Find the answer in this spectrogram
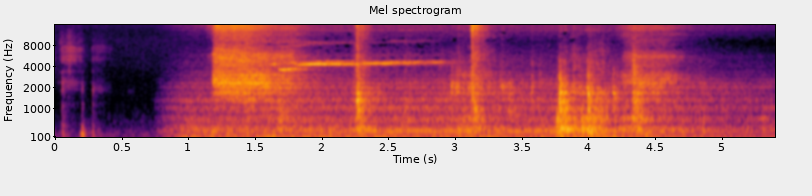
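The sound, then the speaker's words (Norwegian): A tram bound for Grorud rumbles with a steady electric hum, a thin high squeak of wheels or doors, and a few clunks as its sliding doors move; nobody speaks. “Men uh, først nå vroom, trikken til uh, Grorud.”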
